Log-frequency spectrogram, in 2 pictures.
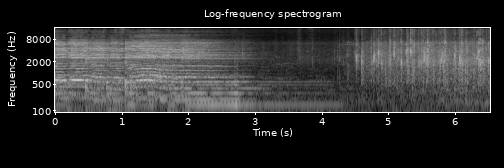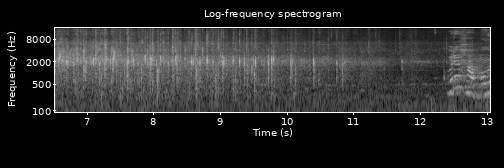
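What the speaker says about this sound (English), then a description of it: "Let's show our appreciation for these incredible artists with a resounding round of applause" Audience applause after a musical performance at a school's Goa Liberation Day celebration: the singing fades out, then steady, dense clapping from a crowd takes over and continues for several seconds.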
